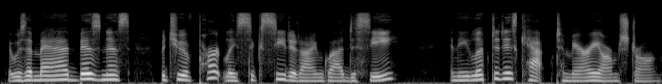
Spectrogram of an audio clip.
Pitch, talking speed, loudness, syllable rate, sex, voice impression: 190 Hz, 210 wpm, -21 LUFS, 5.5 syllables/s, female, feminine, slightly gender-neutral, very adult-like, slightly middle-aged, slightly thin, tensed, slightly powerful, bright, hard, very clear, fluent, cool, intellectual, sincere, calm, slightly friendly, slightly reassuring, elegant, slightly lively, slightly strict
